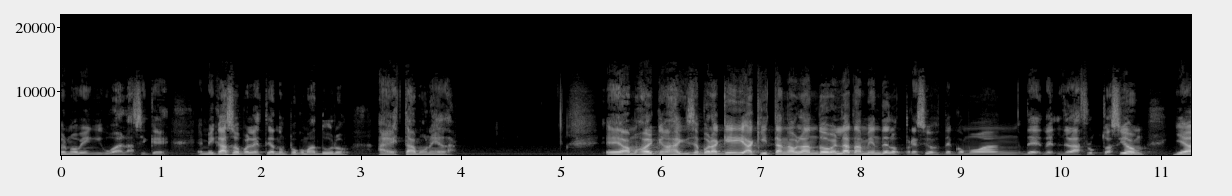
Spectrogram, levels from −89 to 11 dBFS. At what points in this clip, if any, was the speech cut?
none

